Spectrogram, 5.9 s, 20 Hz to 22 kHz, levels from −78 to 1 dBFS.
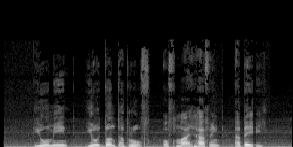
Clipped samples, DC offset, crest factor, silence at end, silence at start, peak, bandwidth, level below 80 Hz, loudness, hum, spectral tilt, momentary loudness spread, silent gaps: under 0.1%; under 0.1%; 18 dB; 0 s; 0.1 s; 0 dBFS; 16 kHz; -30 dBFS; -19 LUFS; none; -7.5 dB/octave; 17 LU; none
